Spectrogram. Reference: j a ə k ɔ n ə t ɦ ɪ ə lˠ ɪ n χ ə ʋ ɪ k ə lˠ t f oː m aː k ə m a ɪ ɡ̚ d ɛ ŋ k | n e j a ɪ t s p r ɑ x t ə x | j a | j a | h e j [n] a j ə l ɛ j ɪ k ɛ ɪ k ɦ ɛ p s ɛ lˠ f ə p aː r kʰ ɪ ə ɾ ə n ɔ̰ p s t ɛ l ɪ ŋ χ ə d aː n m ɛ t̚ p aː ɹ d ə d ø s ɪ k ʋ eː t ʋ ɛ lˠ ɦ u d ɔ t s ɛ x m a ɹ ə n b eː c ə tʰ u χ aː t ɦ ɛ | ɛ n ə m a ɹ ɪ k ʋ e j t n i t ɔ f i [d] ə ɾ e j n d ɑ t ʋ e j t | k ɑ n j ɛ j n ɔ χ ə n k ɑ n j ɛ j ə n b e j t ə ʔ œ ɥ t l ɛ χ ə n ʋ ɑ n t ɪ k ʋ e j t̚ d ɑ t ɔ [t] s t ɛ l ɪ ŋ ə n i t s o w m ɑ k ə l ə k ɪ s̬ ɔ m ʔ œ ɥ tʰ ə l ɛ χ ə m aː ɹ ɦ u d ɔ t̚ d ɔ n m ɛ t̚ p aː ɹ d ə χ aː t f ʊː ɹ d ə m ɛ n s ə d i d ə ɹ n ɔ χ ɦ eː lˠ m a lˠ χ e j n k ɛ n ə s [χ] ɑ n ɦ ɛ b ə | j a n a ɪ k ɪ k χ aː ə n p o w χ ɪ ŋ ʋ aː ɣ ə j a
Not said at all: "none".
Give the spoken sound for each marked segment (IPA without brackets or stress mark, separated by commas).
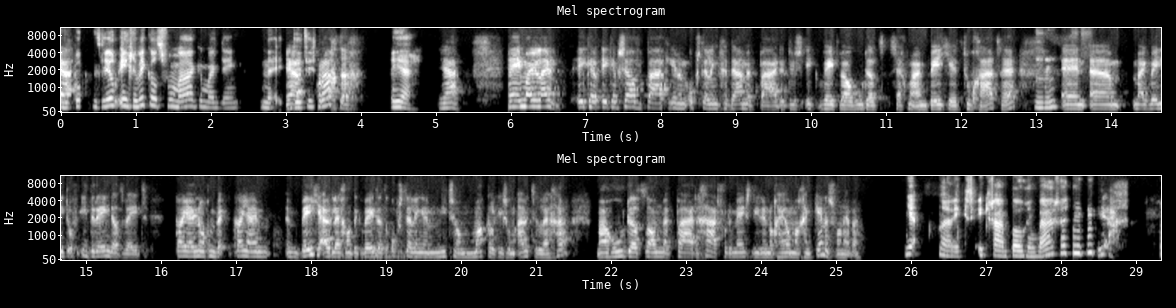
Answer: m, d, p, f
